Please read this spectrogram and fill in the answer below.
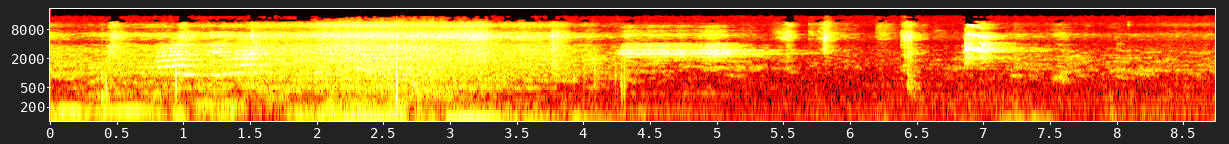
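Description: Background voices, among them a loud high call about seven seconds in, with a rush of noise a couple of seconds in.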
